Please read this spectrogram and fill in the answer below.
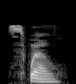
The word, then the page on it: swell: British English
